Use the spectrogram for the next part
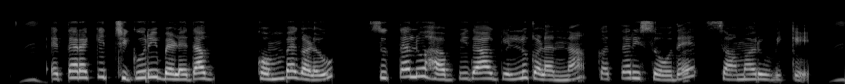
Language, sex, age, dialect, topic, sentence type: Kannada, female, 18-24, Mysore Kannada, agriculture, statement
